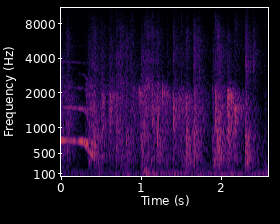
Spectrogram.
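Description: A crowd applauds a guest coming up, with dense, steady clapping that fills the whole stretch, preceded by a brief descending whistle-like tone at the very start.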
